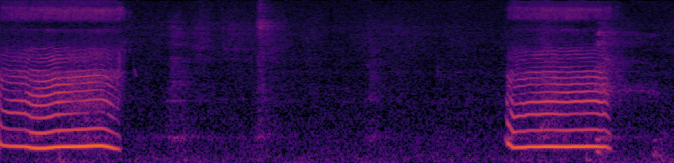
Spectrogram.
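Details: Sleeping house cat Zoey, a female, snores with two clear, humming, whine-like breaths, each lasting under a second, separated by a long near-silent pause indoors.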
